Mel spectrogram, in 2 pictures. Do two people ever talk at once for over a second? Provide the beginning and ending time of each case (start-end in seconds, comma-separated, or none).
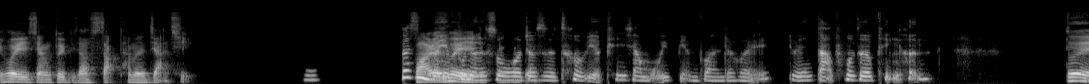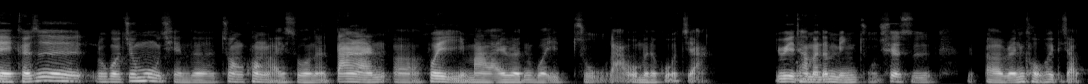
4.1-5.3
